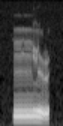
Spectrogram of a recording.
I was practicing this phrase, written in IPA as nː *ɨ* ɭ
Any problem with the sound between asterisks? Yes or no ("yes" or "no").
yes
